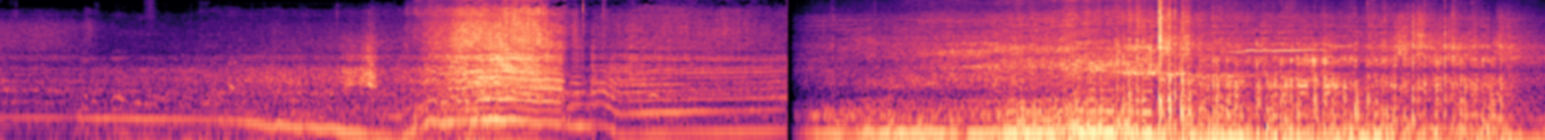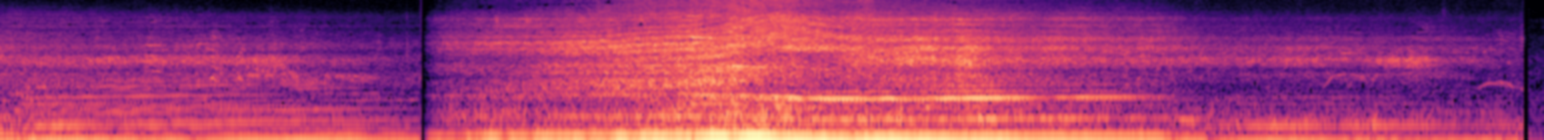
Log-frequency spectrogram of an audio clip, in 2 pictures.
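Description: Rally car engines revving hard up a hill road, the pitch stepping and gliding up and down through gear changes. One car passes close about five seconds in with a loud rush of engine and tyre noise. The sound breaks off suddenly twice as one stretch of running gives way to another.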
